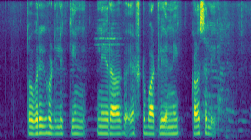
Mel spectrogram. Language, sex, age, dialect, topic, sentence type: Kannada, male, 18-24, Northeastern, agriculture, question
